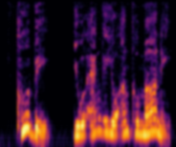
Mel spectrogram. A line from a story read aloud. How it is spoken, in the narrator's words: Sarah pleaded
